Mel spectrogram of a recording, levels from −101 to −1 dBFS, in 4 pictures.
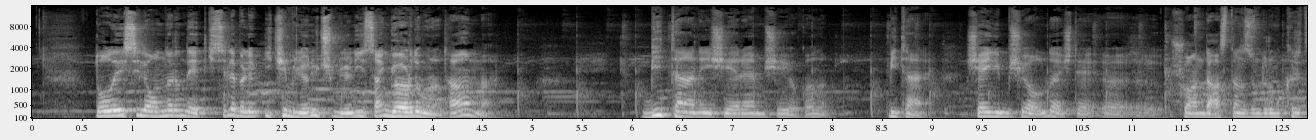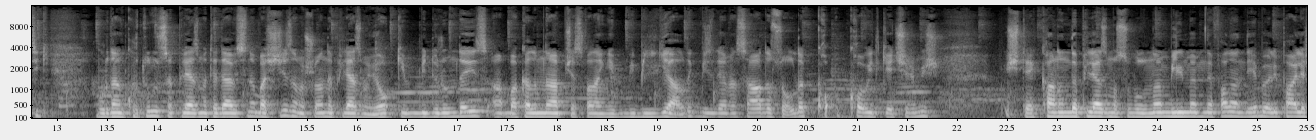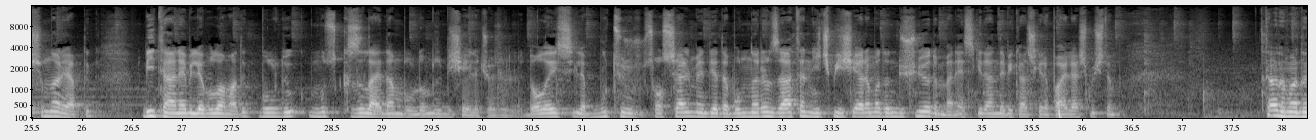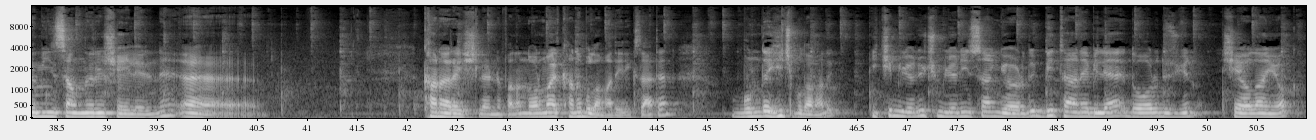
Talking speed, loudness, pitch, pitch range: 150 wpm, -26 LUFS, 130 Hz, 120-140 Hz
